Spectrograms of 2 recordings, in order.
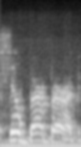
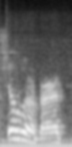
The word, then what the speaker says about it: Silberberg: That's like I got a friend whose name is Silberberg. Not Silverberg. No V's, two B's.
